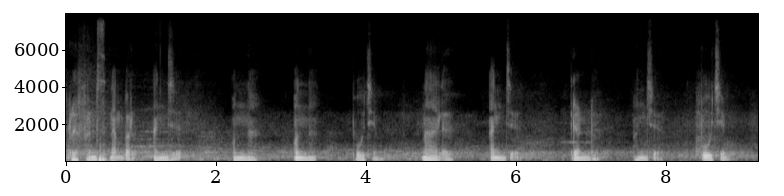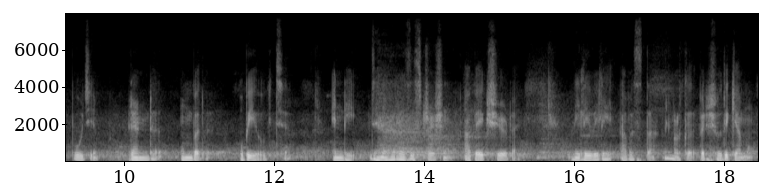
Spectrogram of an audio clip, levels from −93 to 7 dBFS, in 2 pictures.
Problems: none marked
